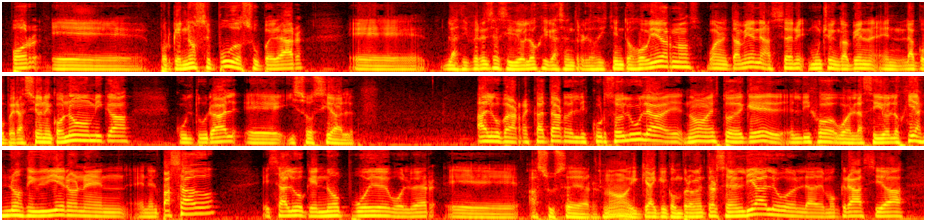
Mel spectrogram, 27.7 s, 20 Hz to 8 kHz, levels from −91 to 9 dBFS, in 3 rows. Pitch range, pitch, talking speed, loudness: 110-145 Hz, 130 Hz, 160 wpm, -19 LUFS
